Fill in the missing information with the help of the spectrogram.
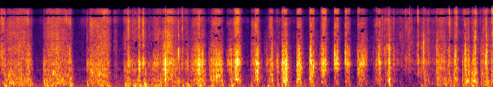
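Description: Long nails scratch the thigh fabric and seam of worn beige cotton denim jeans while the wearer sits with the knee raised. Dry, rasping scratches sound bright and papery, with longer strokes at first and then quicker, evenly spaced bursts separated by brief silences.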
